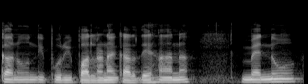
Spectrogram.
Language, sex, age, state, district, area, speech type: Punjabi, male, 30-45, Punjab, Mohali, urban, spontaneous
